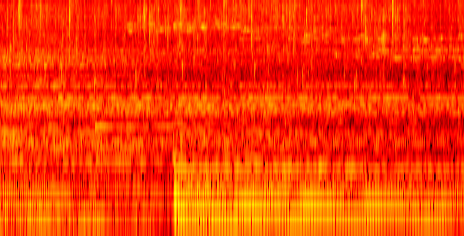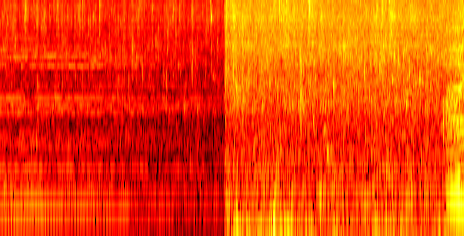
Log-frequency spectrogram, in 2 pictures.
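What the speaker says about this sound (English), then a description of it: "It is a beautiful, beautiful rainy day" Steady rain on a morning during a South African safari, a soft continuous hiss that grows louder and rougher near the end.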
